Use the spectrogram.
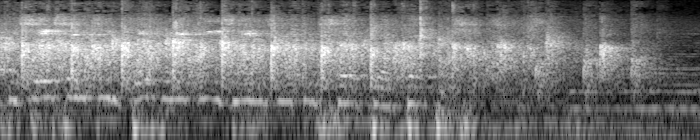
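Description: A church congregation applauds and cheers at a service, with dense clapping that is loud at first and gradually thins out, mixed with voices.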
